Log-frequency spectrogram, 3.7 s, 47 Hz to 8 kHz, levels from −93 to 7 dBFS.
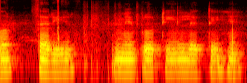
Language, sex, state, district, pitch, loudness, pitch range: Hindi, male, Uttar Pradesh, Budaun, 100 Hz, -26 LUFS, 95-100 Hz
